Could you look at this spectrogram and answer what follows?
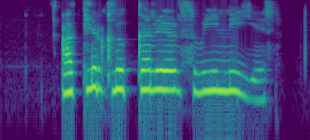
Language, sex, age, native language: Icelandic, female, 6, Icelandic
